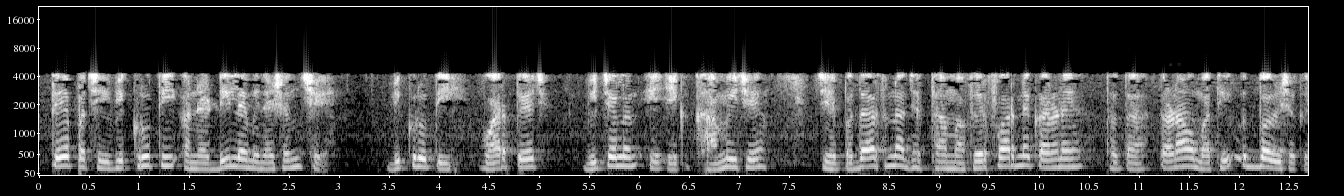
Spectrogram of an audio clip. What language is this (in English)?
Gujarati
